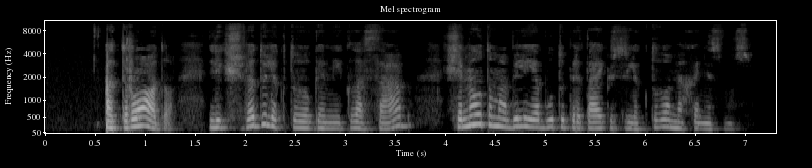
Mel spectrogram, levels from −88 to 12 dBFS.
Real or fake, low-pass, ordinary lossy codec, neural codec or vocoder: real; 9.9 kHz; AAC, 32 kbps; none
